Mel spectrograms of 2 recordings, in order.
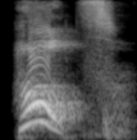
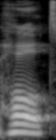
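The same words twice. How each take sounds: First: The name is yelled loudly, with force. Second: The name is said quietly, without force. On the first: The speaker calls it right. "you needed more oomph, more. It's capital letter. If it's in all caps, yell it" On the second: The speaker calls it wrong. "not Holtz"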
